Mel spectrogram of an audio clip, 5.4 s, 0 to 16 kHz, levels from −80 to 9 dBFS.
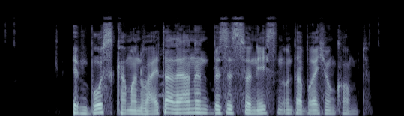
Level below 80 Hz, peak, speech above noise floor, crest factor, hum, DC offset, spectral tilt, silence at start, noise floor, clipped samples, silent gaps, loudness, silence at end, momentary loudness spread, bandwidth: -38 dBFS; 0 dBFS; 60 dB; 18 dB; none; under 0.1%; -5.5 dB/octave; 0.95 s; -77 dBFS; under 0.1%; none; -18 LUFS; 0.5 s; 9 LU; 9.4 kHz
